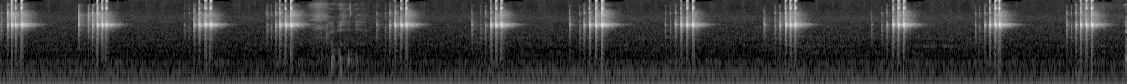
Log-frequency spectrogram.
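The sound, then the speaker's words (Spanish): A crafted instrument gives a frog-like call: about a dozen sharp, raspy, ratchety croaks in a steady rhythm, each roughly a second apart, over a low constant hum. “Escuchen este sonido, que casi igualito al parecido de la rana.”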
